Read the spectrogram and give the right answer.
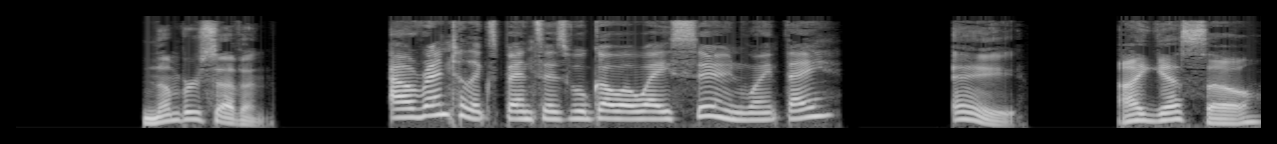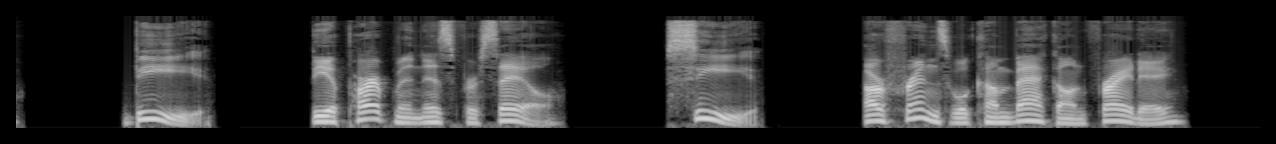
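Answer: A: I guess so.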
